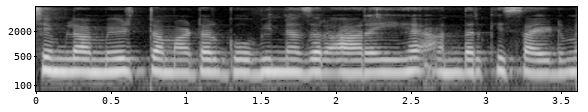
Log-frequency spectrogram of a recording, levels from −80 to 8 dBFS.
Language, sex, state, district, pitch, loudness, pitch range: Hindi, female, Himachal Pradesh, Shimla, 210 Hz, -13 LUFS, 205-215 Hz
